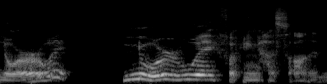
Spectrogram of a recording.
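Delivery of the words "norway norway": awful, put-on Norwegian accent, very high pitched. Speaking to a chat about norway, in the worst norwegian accent impression. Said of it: "it's like the worst impression".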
